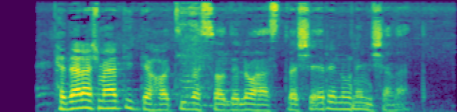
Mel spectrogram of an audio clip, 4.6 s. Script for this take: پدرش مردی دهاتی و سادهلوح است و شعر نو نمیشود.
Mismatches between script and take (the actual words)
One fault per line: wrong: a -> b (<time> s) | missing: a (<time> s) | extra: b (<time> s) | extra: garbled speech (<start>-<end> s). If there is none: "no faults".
no faults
